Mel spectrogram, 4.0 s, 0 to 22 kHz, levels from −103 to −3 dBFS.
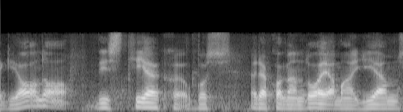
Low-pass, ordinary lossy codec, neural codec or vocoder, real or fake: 7.2 kHz; MP3, 96 kbps; codec, 16 kHz, 0.8 kbps, ZipCodec; fake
